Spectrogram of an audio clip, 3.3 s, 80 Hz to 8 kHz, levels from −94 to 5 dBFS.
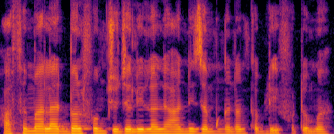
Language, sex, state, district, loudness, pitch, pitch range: Wancho, male, Arunachal Pradesh, Longding, -17 LUFS, 130 Hz, 130-140 Hz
